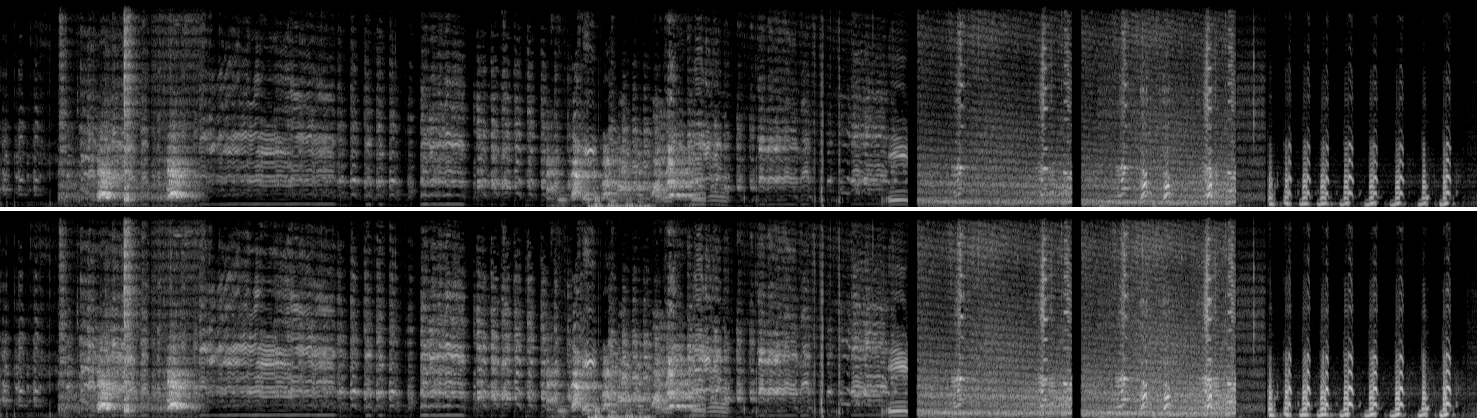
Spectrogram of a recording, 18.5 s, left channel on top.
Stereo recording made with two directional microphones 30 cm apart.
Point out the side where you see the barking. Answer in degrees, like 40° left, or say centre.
10° right.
